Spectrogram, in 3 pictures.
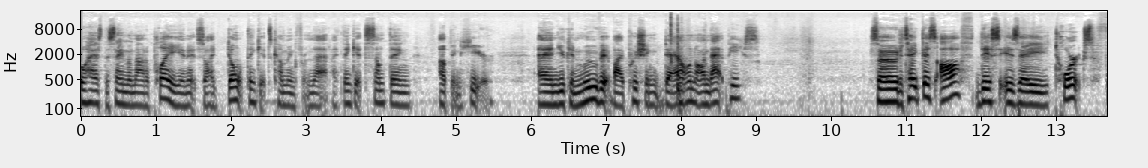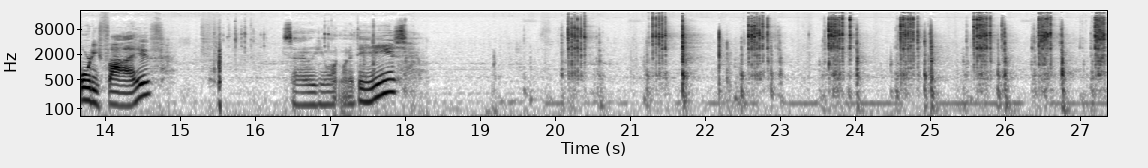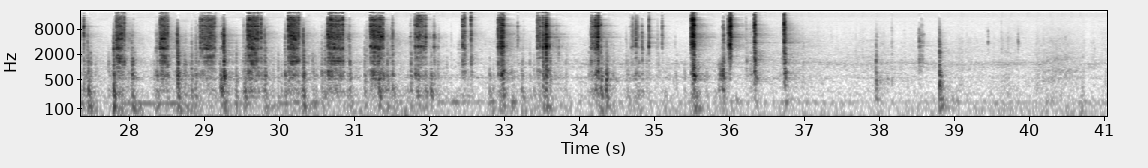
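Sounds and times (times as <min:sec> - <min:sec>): ratchet wrench ratcheting: 0:15.6 - 0:16.2, 0:20.1 - 0:20.6, 0:21.2 - 0:36.4.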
